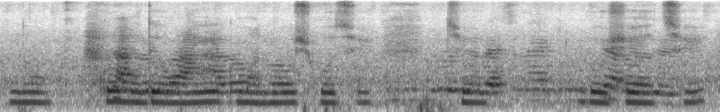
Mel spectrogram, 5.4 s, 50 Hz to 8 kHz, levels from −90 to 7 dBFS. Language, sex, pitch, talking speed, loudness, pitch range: Bengali, female, 235 Hz, 80 wpm, -17 LUFS, 230-255 Hz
